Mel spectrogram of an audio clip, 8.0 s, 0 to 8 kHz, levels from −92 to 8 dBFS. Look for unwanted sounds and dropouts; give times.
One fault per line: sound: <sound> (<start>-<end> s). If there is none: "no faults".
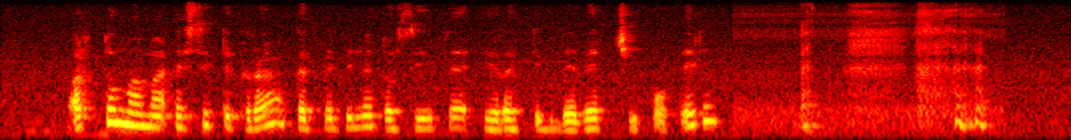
sound: laugh (5.9-7.5 s)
